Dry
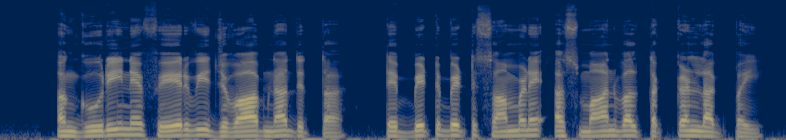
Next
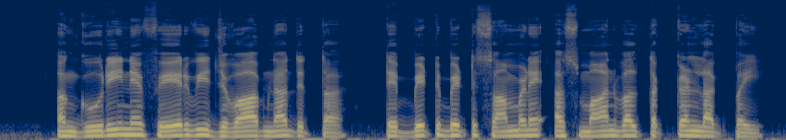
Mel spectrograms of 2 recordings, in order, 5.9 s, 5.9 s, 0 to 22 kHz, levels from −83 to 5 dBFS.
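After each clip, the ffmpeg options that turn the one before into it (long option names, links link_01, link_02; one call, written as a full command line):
ffmpeg -i in.wav -filter_complex "[0:a]asplit=2[link_01][link_02];[link_02]acompressor=threshold=-28dB:ratio=6,volume=-0.5dB[link_03];[link_01][link_03]amix=inputs=2:normalize=0,equalizer=frequency=160:width_type=o:width=0.67:gain=10,equalizer=frequency=400:width_type=o:width=0.67:gain=3,equalizer=frequency=1600:width_type=o:width=0.67:gain=-4,volume=-2dB" out.wav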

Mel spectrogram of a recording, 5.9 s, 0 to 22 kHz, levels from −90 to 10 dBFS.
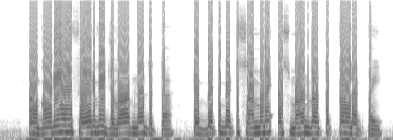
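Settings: ffmpeg -i in.wav -af "aeval=exprs='(tanh(3.55*val(0)+0.25)-tanh(0.25))/3.55':channel_layout=same,aeval=exprs='(mod(4.73*val(0)+1,2)-1)/4.73':channel_layout=same,volume=-8dB" out.wav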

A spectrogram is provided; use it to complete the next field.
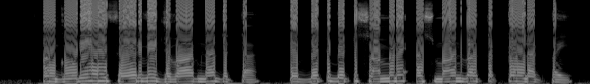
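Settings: ffmpeg -i in.wav -af "aexciter=amount=6.8:drive=6.5:freq=6100,volume=-2dB" out.wav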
